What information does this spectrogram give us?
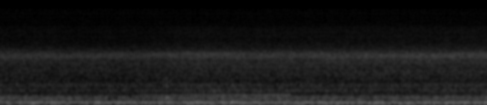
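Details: A constant low mechanical rumble with a brief faint hum partway through, and no animal sounds.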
